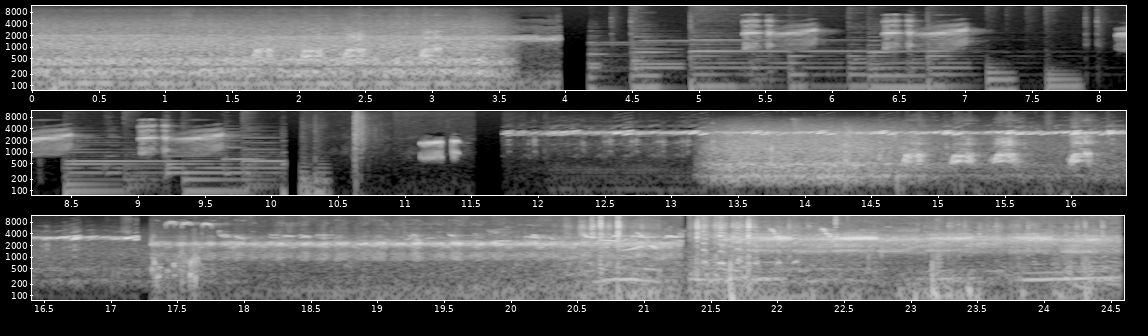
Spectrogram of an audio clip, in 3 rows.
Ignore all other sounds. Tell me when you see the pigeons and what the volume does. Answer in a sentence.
The pigeons can be heard from 20.4 to 24.5 s, getting quieter.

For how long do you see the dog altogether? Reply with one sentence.
You can hear the dog for 3 seconds altogether.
